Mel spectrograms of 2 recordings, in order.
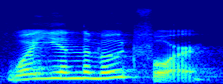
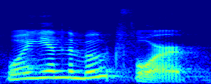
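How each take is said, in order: No difference in how they are said.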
